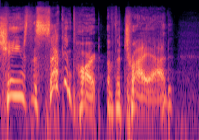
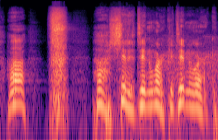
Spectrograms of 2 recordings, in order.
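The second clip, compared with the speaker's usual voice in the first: low, sighing let-down mutter; deflated half-hearted attempt; 6 semitones lower than usual. A fire walker giving up after a weak try, low and deflated. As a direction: sound like the try fizzled out. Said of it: "They'll go".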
